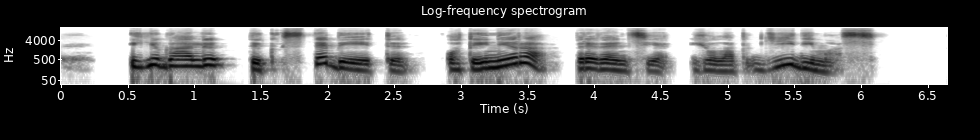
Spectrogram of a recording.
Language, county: Lithuanian, Kaunas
